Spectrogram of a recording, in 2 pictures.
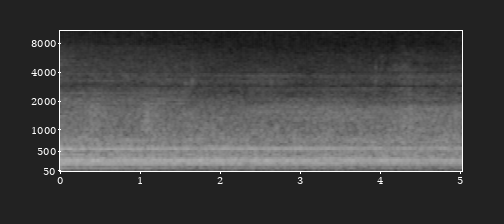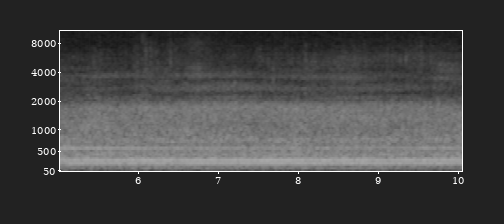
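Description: Water laps softly against the hull of a small boat moving along.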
